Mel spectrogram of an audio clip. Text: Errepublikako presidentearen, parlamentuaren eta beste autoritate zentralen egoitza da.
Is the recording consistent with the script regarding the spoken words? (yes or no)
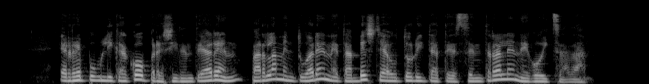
yes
